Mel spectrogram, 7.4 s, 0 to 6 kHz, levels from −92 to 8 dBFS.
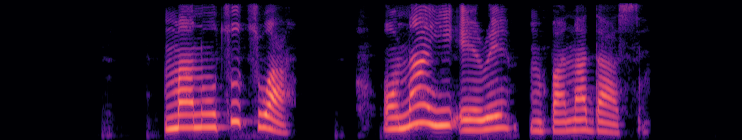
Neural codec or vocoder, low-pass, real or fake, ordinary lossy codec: none; 5.4 kHz; real; none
